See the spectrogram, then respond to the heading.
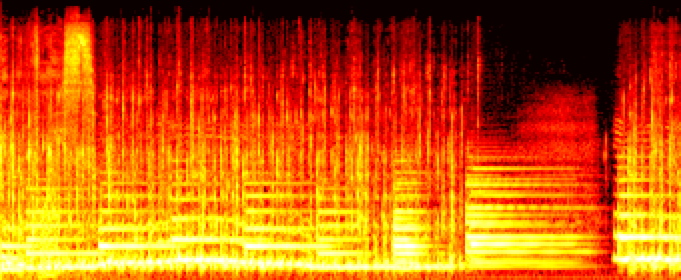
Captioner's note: piano scales continue; humming continues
